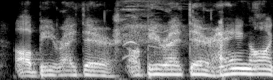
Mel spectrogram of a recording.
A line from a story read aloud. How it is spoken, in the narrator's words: he's yelling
